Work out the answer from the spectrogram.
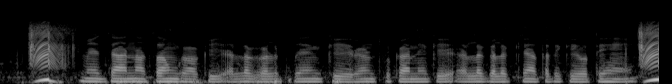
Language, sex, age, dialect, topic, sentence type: Hindi, male, 36-40, Marwari Dhudhari, banking, question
